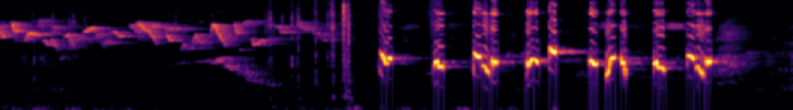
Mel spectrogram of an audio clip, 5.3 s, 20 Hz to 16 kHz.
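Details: Yellow-vented bulbul singing lively and nonstop, recorded 29/08/24: faint high twittering at first, then a rapid run of about ten loud, bubbly chirped notes that bend up and down, spaced roughly a third of a second apart.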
